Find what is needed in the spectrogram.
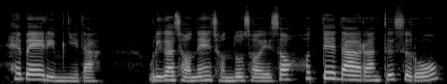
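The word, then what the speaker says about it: הֶבֶל: 히브리어 발음으로는 헤벨입니다.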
